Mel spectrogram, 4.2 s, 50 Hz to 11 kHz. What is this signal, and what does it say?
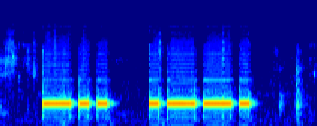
Morse code, heard as a keyed tone, about 10 wpm, spaced as for 8 wpm, 650 Hz. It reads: DP
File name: jh8cbh / 2022cw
